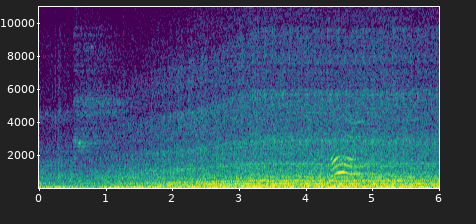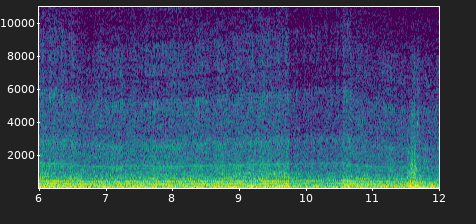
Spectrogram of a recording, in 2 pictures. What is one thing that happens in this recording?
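A bus engine revs up and rises in pitch as the bus pulls away.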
